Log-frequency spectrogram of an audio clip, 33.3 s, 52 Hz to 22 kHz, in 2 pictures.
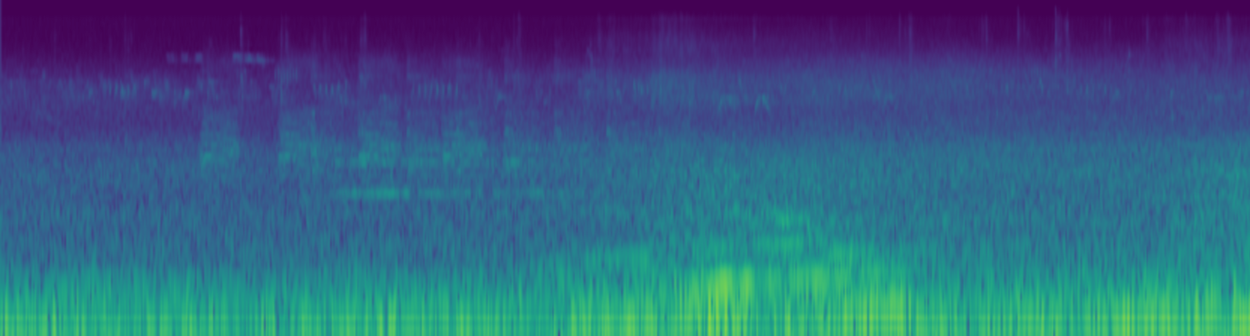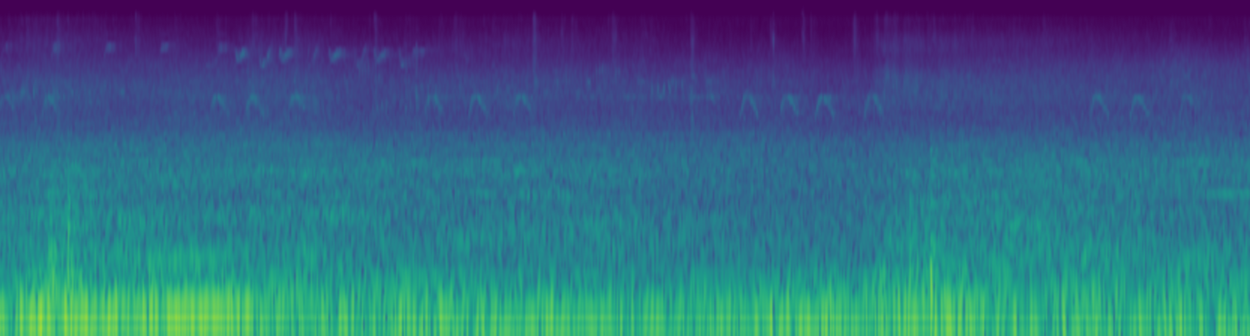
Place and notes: all the mornings of the ... - mar 8 2013 fri
8 March, ~08:00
